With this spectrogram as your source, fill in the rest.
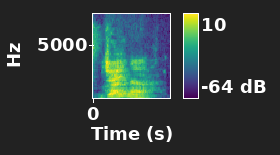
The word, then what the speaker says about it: Jaina: It's Jaina. It should be Jaina. Yeah. Did I misspell it?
